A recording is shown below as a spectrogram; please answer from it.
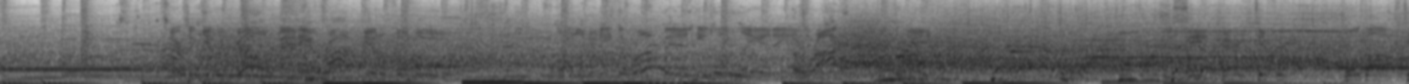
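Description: Music with a heavy, blocky bass line under arena crowd cheering from the game footage. The cheering swells twice, a few seconds in and again about halfway through.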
